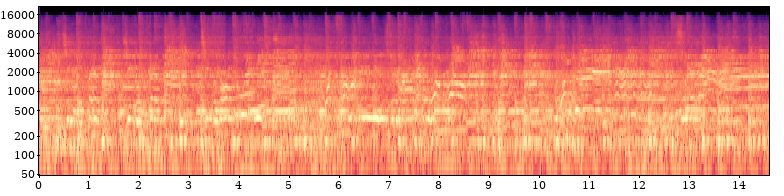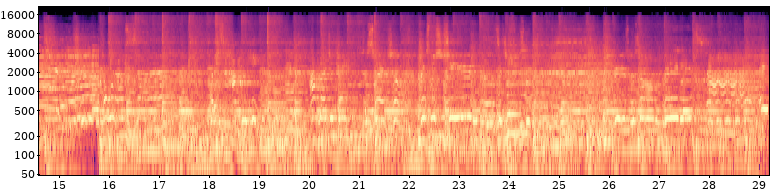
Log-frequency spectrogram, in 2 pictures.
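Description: A woman singing into a microphone over amplified instrumental backing, loud and continuous, with a momentary break in the bass about halfway through.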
